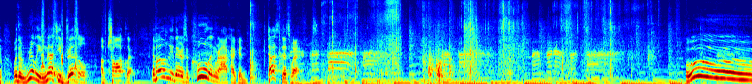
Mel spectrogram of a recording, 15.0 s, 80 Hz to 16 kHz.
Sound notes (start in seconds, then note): 6.2 light music continues; 8.4 box clinking; 10.2 paper rustling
